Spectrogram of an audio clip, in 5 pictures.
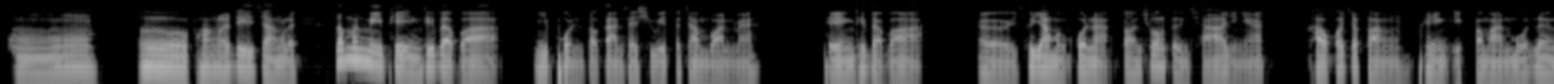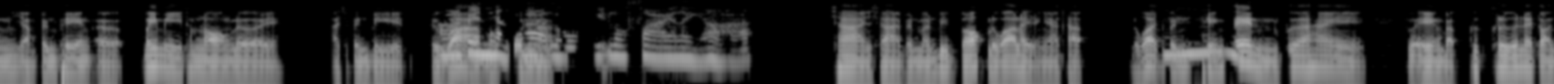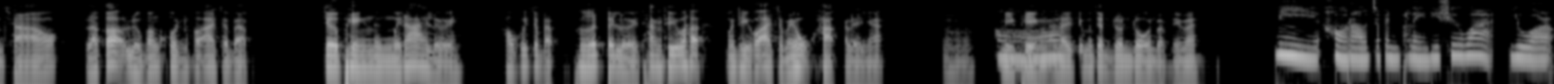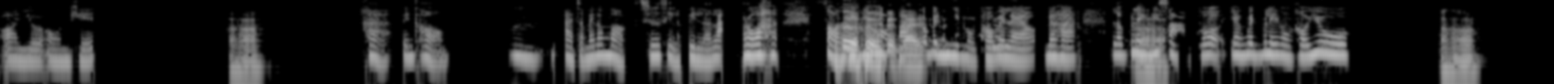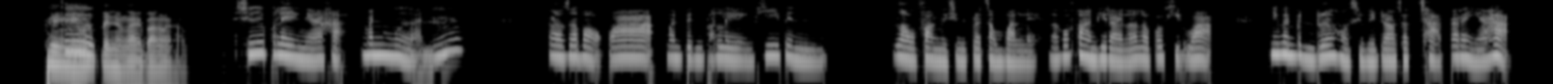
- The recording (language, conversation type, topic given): Thai, podcast, เพลงไหนที่เป็นเพลงประกอบชีวิตของคุณในตอนนี้?
- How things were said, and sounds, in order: in English: "Hurt"; laughing while speaking: "ทั้งที่ว่า"; tapping; laughing while speaking: "เพราะว่า"; laughing while speaking: "เออ"; unintelligible speech; giggle; other background noise; stressed: "ชัด ๆ"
